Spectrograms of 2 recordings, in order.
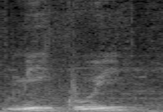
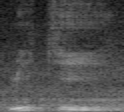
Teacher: O sea, uy se transforma en i prolongado.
